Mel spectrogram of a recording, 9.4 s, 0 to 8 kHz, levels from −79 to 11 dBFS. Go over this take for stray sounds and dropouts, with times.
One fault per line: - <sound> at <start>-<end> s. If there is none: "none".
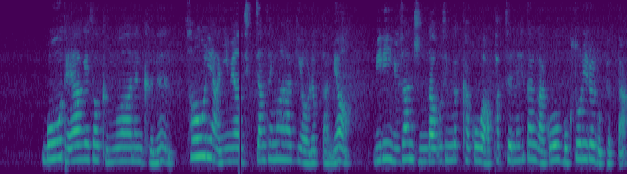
- dropout at 3.6-3.6 s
